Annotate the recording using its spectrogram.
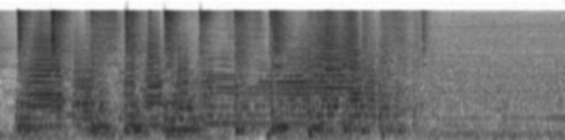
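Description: A brass band plays loudly with trumpets and a drum.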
